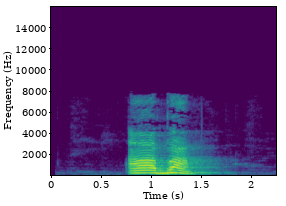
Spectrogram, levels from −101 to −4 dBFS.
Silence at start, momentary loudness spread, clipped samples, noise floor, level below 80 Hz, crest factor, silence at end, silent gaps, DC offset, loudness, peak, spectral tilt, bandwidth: 0.75 s; 20 LU; under 0.1%; -68 dBFS; -62 dBFS; 18 dB; 0.7 s; none; under 0.1%; -15 LUFS; -2 dBFS; -6.5 dB/octave; 7.8 kHz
